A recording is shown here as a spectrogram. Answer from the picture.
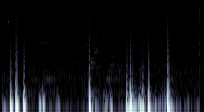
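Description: An irregular run of dull, low thumps and knocks, some with a sharp click on top. They start suddenly and fall in two clusters over about a second and a half, then stop abruptly.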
